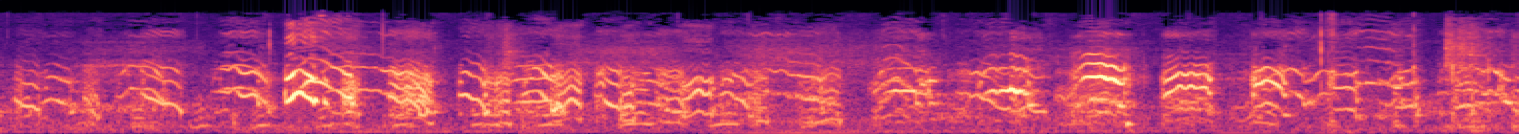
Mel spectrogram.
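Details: Litter of American Bully puppies from ABKC champion bloodlines crying together while being sexed; dense chorus of high, wavering whimpers and yelps, loud bursts around the middle, with a few human voices.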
